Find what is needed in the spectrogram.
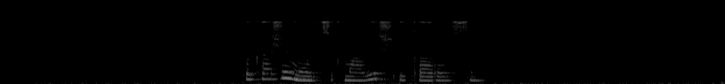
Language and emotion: Russian, sad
